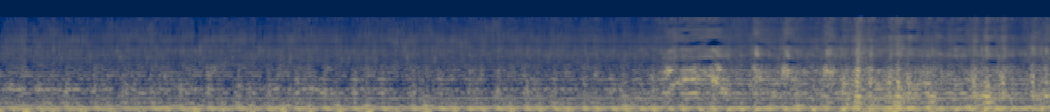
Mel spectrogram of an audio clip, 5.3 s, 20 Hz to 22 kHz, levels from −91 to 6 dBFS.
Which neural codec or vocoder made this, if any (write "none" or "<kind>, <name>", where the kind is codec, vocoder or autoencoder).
vocoder, BigVGAN v2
